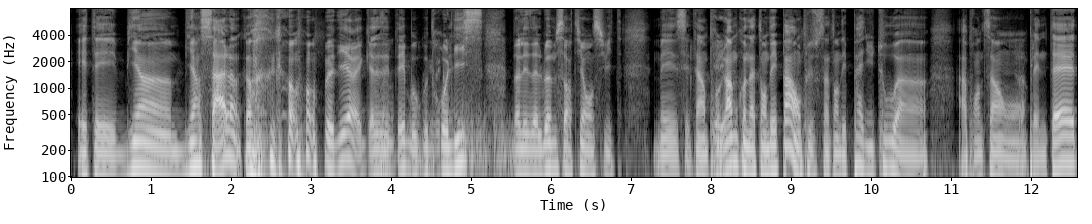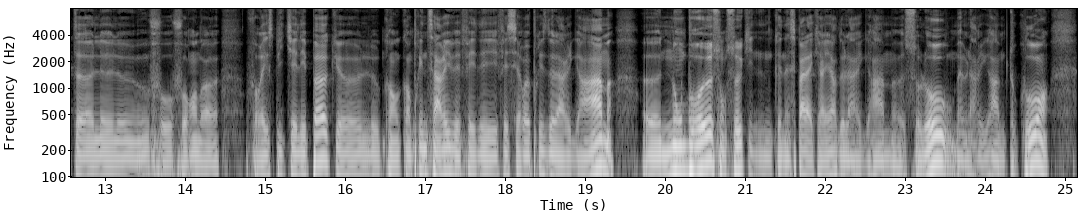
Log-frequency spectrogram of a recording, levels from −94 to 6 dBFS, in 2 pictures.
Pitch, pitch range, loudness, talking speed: 95 Hz, 85-115 Hz, -19 LUFS, 200 wpm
